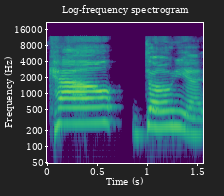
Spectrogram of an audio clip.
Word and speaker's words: Caldonia: band were like Jude it's calonia so they taught me they schooled me in how to actually pronounce it properly in a New Orleans way and uh that's Louis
